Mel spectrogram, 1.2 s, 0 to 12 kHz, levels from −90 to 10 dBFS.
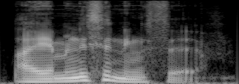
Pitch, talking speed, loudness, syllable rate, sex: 115 Hz, 200 wpm, -15 LUFS, 6.5 syllables/s, male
